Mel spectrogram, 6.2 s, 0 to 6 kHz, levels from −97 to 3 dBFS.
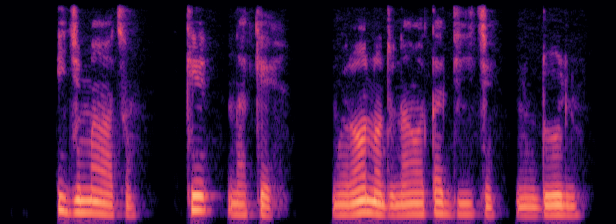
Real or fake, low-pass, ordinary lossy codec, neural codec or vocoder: real; 5.4 kHz; none; none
